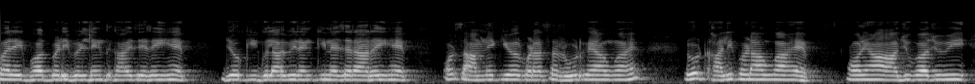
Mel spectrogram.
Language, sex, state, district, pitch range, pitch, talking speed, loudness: Hindi, female, Uttarakhand, Tehri Garhwal, 210-220 Hz, 215 Hz, 240 wpm, -18 LUFS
